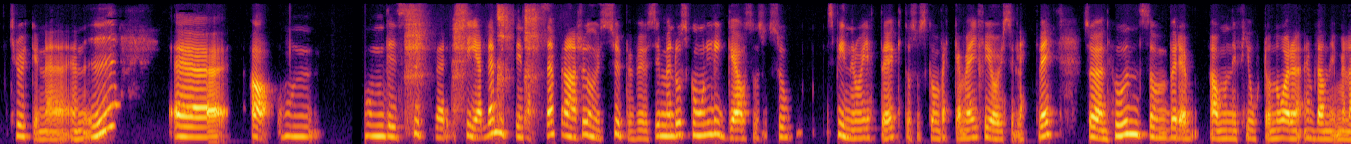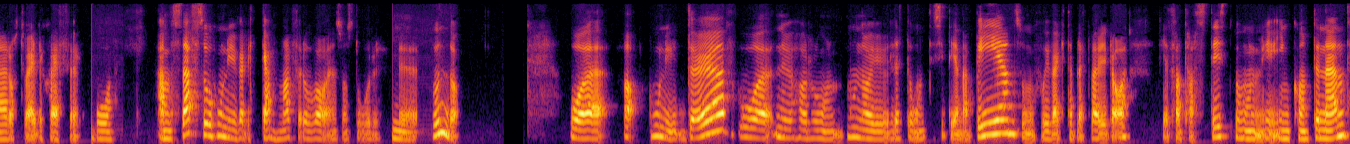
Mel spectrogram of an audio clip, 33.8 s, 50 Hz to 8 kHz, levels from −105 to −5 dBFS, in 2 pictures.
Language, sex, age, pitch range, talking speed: Swedish, female, 30-49, 175-235 Hz, 180 wpm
